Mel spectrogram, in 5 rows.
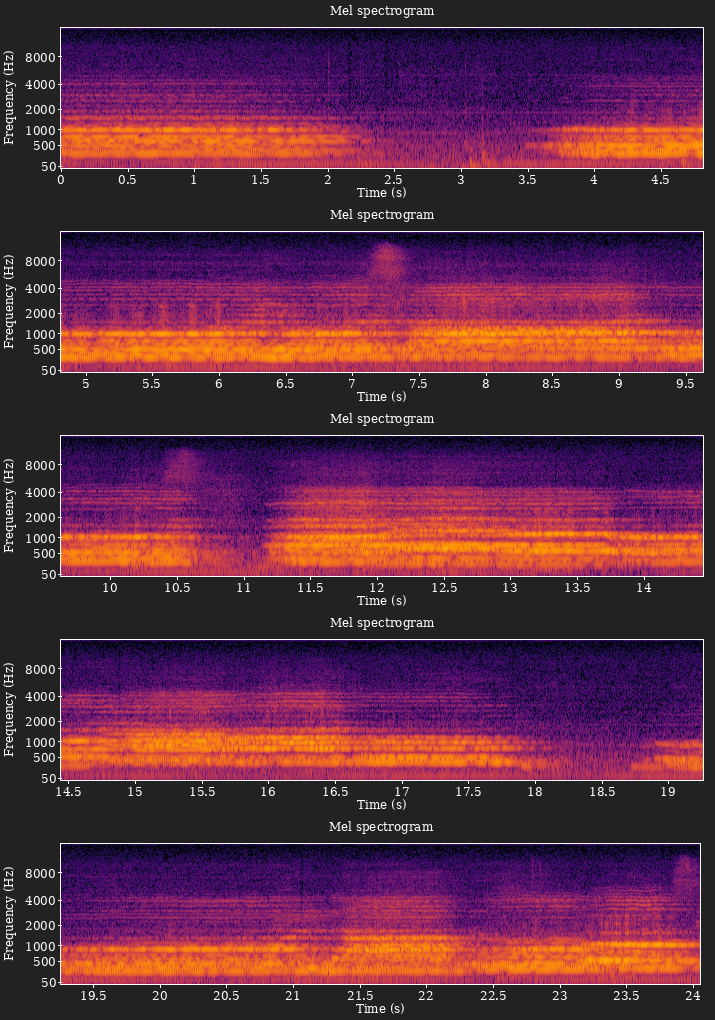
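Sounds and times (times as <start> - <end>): choir singing unaccompanied: 0.0 - 2.4, 3.5 - 24.0.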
